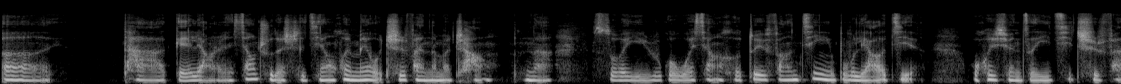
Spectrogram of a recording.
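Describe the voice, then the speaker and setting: A soft-spoken woman talks at a fairly slow pace, her voice dry and close with no echo. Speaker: Chinese language teacher and podcaster. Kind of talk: slow educational podcast monologue. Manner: soft-spoken, slow.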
